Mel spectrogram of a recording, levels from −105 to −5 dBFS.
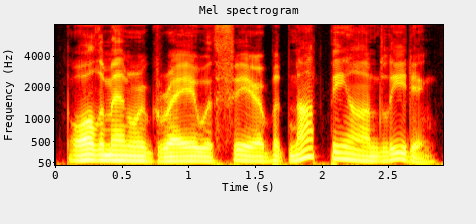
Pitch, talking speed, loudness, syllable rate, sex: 100 Hz, 225 wpm, -16 LUFS, 4.8 syllables/s, male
